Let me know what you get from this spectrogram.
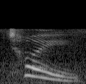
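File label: "ceoi1", Cantonese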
